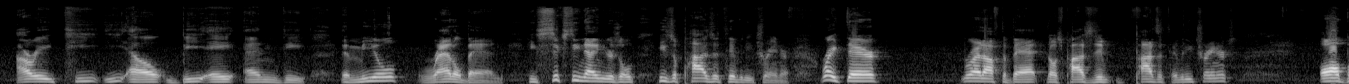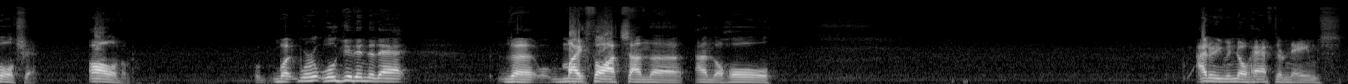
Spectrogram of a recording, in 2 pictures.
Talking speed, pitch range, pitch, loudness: 125 wpm, 110-145 Hz, 125 Hz, -19 LUFS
